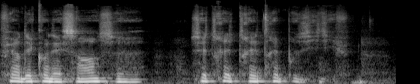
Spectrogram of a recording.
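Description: A man's somewhat breathy voice, fairly high in pitch, flat and monotone, at a very slow pace. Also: long, frequent pauses. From Morocco. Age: 80s+. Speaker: day care centre visitor, retired medical rep. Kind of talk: interview. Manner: halting.

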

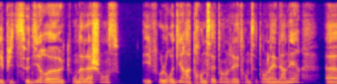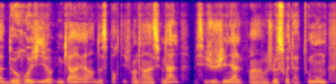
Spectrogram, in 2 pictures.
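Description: A man with a medium-pitched voice talks at a fairly quick pace in a very clean recording with a silent background. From Paris region, France. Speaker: paratriathlete. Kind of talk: radio interview. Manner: energetic.

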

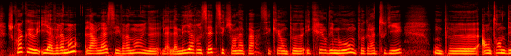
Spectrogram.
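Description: A woman's voice sits at medium pitch in a dark, mellow tone with fairly even intonation. The recording is very clean, the background silent. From Alsace, Strasbourg. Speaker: singer-songwriter. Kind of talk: radio interview. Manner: halting, repeats words.

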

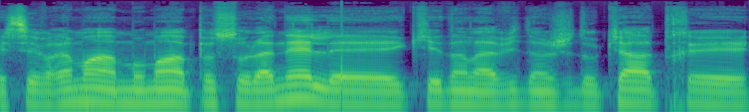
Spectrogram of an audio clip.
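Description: On a very clean recording with a silent background, a man with a plain, everyday voice speaks at a medium pitch and a moderate pace. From southeastern France (Drôme). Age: 20s. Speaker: judoka. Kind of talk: interview. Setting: studio.

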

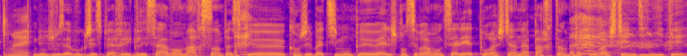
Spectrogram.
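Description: Noticeable background noise sits behind a man who talks at a very fast pace with hardly any pauses, holding a fairly high pitch, very even loudness and fairly even intonation. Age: 30s. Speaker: radio comedian / columnist. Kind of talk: comic radio chronicle.

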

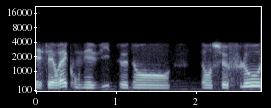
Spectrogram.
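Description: A man speaks at a medium pitch with fairly even intonation. His is an unremarkable speaking voice. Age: 20s. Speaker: caller, corporate employee. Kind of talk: casual chat.

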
